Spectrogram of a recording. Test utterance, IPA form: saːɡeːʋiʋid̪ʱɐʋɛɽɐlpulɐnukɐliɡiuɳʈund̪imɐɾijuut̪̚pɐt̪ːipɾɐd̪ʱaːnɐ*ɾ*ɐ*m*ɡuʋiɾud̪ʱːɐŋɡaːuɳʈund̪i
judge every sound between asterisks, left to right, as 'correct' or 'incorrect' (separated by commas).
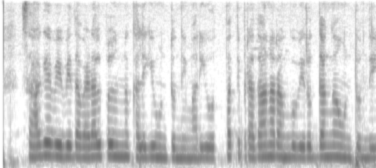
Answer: correct, incorrect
